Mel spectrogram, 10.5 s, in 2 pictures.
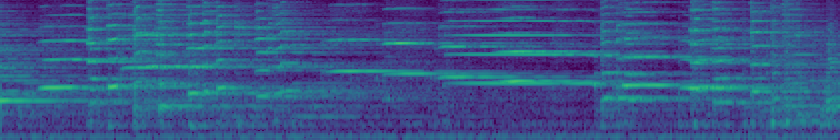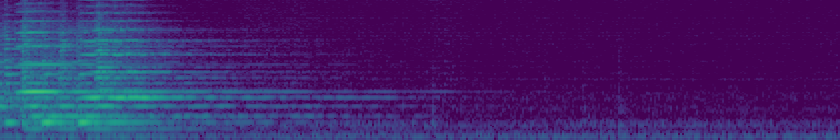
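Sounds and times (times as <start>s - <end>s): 
string quartet: 0.0s - 7.0s.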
